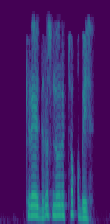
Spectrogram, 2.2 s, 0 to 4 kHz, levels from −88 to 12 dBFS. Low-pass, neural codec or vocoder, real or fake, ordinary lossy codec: 3.6 kHz; codec, 16 kHz, 1.1 kbps, Voila-Tokenizer; fake; MP3, 32 kbps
